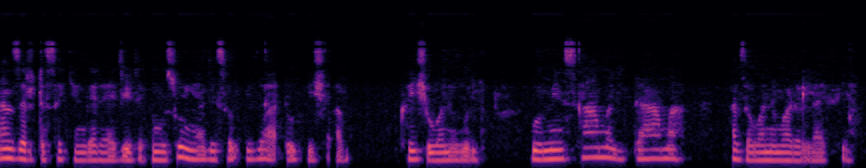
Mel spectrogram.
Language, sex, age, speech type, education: Hausa, female, 15-29, spontaneous, primary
